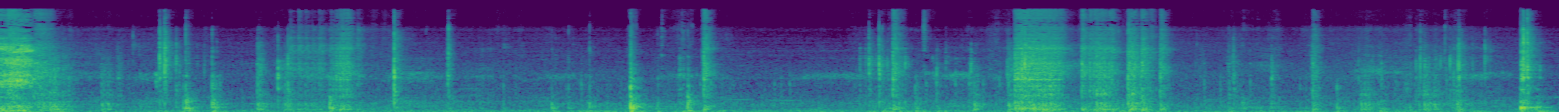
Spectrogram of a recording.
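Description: LEGO plastic parts being handled and pressed together: an irregular scatter of small clicks and knocks, with a louder stretch of handling noise about ten seconds in.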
